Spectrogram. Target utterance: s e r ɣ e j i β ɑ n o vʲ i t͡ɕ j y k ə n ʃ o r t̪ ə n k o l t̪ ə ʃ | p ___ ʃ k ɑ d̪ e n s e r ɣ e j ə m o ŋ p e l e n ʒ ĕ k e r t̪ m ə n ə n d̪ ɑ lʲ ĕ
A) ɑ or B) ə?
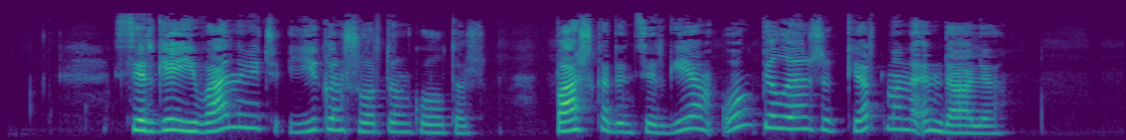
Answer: A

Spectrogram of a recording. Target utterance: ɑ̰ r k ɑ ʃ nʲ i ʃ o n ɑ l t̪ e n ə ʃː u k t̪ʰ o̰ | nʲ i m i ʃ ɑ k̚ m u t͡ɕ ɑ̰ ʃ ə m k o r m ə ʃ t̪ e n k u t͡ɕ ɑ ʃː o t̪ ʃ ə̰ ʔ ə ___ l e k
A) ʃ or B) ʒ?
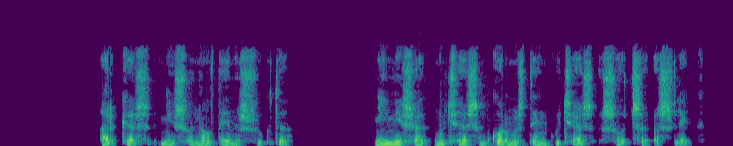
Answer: A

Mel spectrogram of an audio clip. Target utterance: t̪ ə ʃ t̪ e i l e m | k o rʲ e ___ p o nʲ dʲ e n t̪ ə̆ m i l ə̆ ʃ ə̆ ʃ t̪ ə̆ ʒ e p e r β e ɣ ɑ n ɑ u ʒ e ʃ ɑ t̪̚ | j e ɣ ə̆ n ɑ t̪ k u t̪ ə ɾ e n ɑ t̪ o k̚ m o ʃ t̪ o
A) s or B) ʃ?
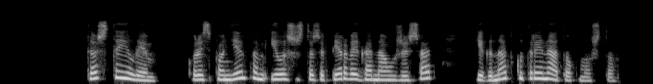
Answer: A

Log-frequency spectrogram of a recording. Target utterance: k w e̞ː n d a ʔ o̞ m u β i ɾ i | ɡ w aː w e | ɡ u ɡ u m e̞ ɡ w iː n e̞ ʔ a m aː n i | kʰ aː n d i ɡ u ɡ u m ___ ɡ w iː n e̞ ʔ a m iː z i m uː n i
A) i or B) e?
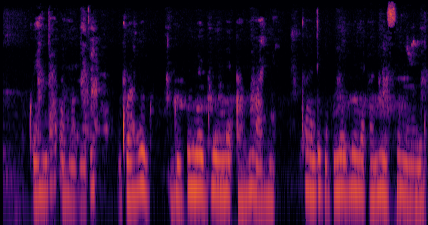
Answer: B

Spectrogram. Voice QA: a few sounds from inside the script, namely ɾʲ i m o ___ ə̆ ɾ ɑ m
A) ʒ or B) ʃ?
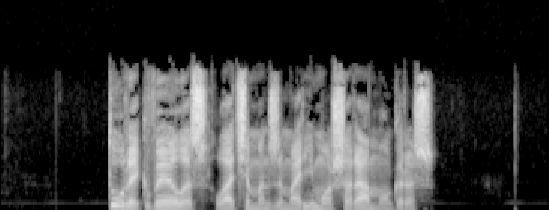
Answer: B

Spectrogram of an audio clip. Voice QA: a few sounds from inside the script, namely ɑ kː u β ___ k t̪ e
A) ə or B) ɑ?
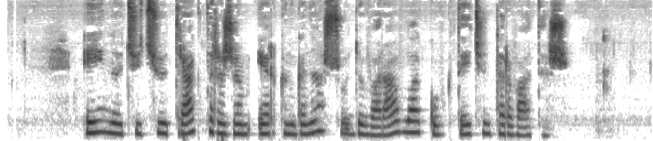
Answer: A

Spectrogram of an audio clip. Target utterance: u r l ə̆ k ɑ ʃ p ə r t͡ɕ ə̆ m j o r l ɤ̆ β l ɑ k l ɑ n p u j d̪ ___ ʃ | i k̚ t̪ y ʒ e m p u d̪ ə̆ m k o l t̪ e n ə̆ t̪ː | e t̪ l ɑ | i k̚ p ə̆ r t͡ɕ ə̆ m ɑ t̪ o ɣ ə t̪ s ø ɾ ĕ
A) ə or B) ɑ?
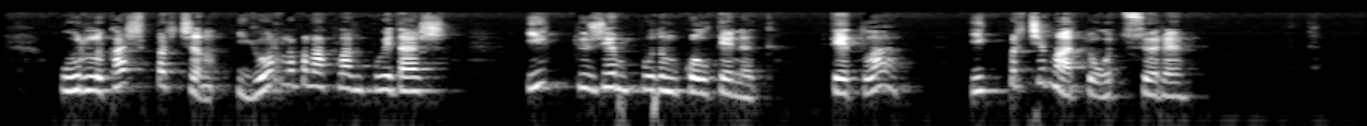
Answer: B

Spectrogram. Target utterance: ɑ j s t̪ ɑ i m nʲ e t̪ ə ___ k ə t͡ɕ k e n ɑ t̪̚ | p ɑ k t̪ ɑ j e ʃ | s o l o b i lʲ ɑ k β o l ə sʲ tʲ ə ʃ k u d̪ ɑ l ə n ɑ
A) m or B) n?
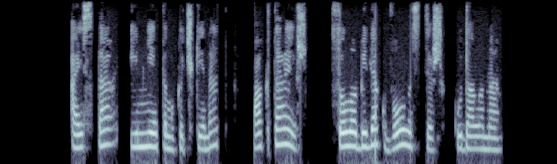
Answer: A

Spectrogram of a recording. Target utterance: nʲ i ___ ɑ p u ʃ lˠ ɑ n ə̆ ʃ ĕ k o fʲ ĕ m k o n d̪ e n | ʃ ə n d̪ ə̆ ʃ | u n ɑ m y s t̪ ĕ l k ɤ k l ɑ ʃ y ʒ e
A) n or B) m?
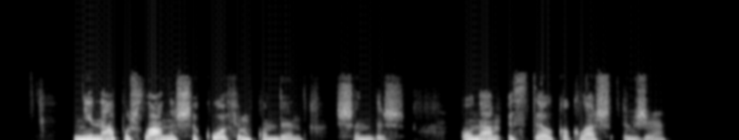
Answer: A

